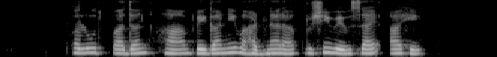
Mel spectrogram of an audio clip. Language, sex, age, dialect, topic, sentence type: Marathi, female, 25-30, Varhadi, agriculture, statement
